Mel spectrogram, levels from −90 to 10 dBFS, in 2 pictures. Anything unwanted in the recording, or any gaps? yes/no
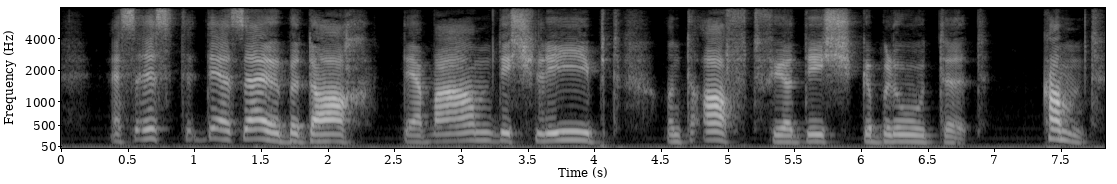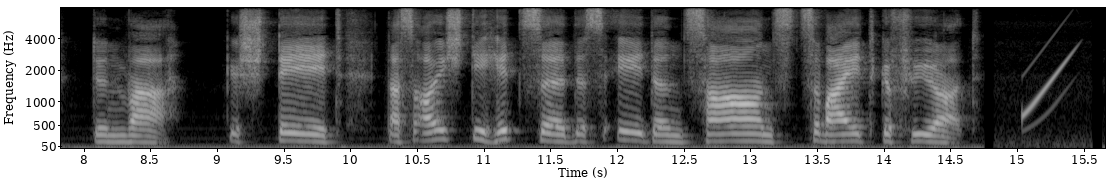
yes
